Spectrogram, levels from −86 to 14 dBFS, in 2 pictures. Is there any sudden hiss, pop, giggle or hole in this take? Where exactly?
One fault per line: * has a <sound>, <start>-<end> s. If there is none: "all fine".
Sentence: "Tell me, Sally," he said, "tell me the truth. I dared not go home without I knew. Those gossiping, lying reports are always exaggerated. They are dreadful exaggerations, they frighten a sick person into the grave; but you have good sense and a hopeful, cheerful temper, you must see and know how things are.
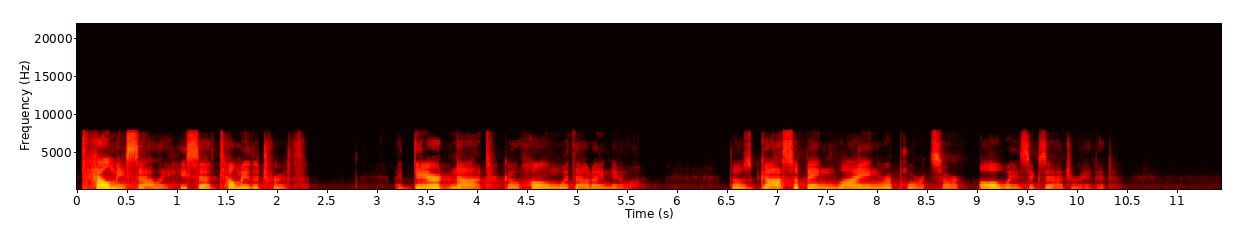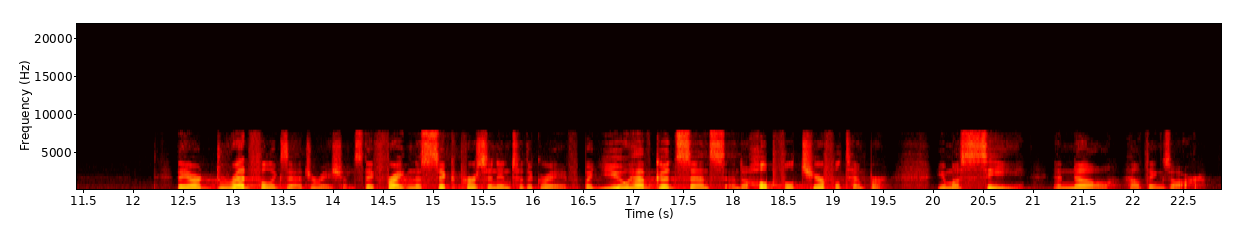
all fine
